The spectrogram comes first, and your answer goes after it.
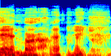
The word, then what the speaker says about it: Edinburgh: Edinburgh. That's a huge Edinburgh. Like like um like the mule burough. Edinburgh. Oh, you say borrow, don't you? Edinburgh. It's Edinburgh.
